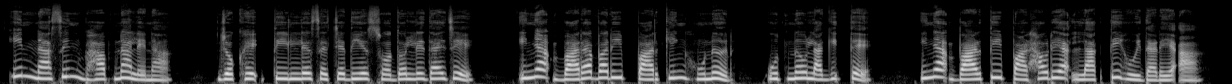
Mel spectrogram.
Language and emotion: Santali, sad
